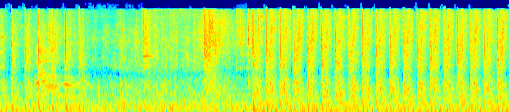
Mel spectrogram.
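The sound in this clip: A tank's machine gun fires in a video game, first amid a rough, noisy rumble, then as a sustained, rapid, evenly paced stream of loud shots through the second half.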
